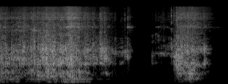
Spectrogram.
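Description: Wire bingo cage turned by its hand crank, the numbered balls rattling and tumbling inside. The rattle stops about 1.3 seconds in, and a short clatter follows near the end.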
